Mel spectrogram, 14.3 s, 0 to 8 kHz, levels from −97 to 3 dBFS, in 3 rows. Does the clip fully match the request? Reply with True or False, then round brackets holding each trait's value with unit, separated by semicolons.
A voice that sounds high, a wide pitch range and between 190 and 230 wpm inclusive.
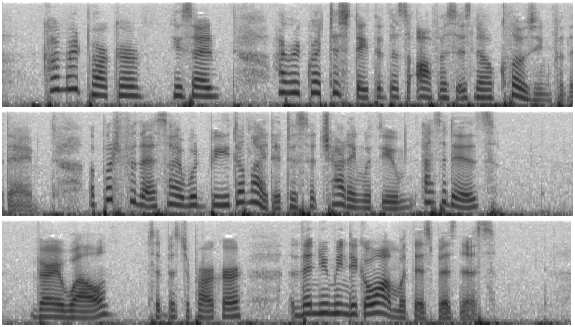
True (205 Hz; 6.4 semitones; 200 wpm)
